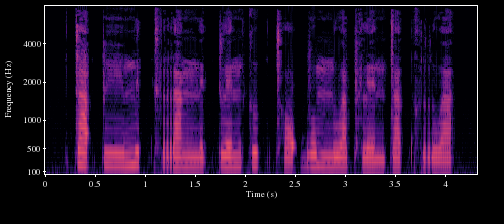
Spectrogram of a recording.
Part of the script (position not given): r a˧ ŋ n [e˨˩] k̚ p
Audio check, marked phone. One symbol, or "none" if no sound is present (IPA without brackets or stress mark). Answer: e˨˩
